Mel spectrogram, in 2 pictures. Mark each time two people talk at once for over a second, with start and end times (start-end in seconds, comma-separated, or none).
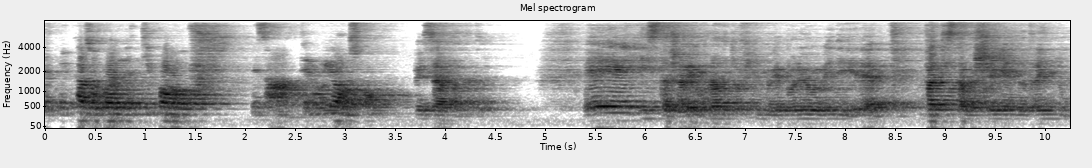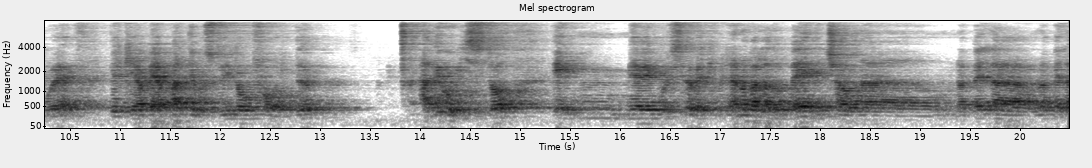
none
